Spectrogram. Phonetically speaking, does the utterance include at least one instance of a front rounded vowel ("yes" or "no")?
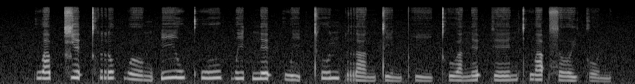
no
